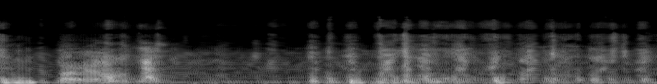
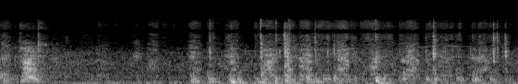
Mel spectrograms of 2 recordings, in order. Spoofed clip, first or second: first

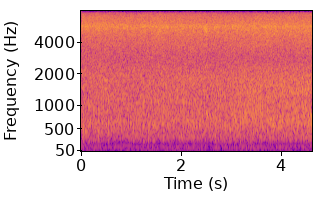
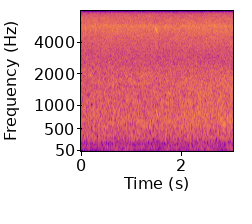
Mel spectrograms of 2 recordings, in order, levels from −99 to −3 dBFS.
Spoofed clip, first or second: second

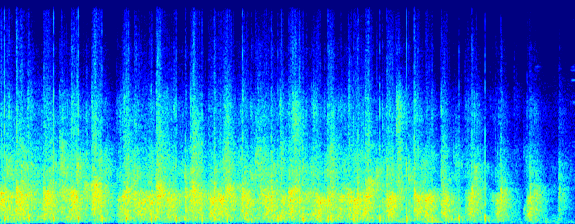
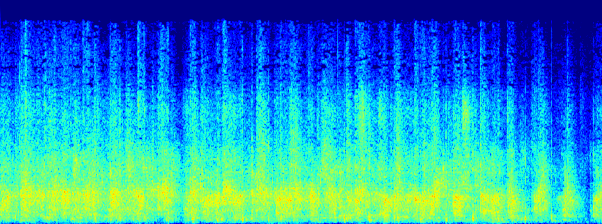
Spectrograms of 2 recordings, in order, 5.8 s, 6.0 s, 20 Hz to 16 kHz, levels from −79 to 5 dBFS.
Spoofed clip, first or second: second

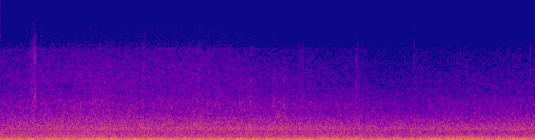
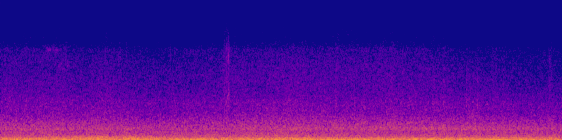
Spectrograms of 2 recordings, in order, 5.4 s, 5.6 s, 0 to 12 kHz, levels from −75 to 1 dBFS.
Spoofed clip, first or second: second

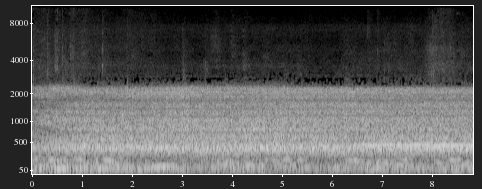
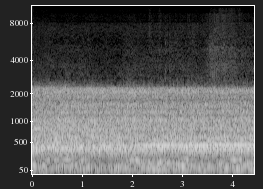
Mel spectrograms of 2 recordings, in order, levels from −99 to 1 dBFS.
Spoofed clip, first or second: first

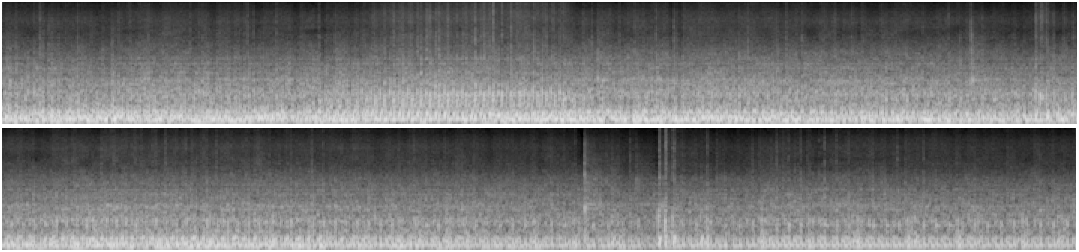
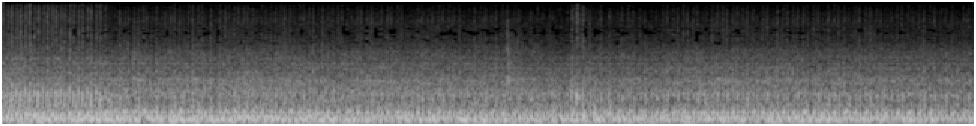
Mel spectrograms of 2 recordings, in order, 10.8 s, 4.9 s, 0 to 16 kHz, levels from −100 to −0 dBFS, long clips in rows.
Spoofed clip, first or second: first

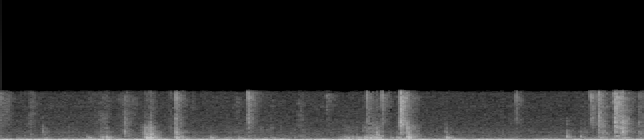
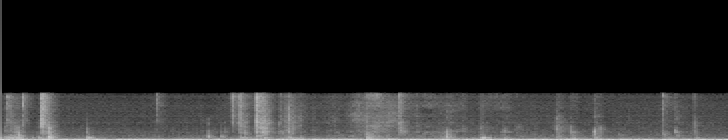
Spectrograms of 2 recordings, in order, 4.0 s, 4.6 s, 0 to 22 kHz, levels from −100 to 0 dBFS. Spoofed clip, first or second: second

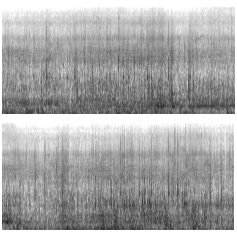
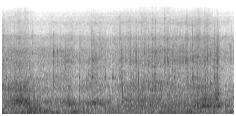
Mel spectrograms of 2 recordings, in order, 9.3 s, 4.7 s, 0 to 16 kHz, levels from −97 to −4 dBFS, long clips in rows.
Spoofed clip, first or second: first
